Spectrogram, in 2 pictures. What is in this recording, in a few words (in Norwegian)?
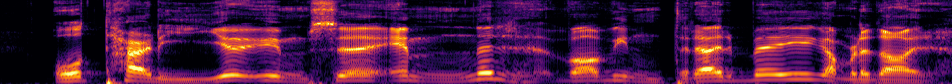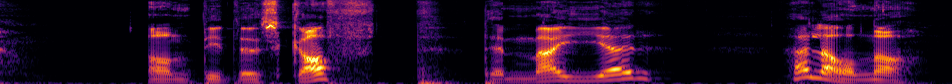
tæLje, Numedalsmål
